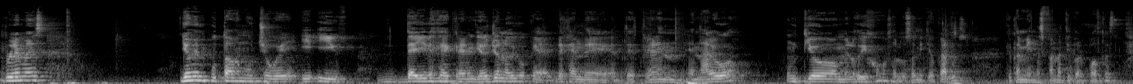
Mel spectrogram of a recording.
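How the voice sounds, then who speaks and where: Speech at a fairly quick pace with a Mexican accent carries audible room echo. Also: man, medium pitch for a man, ordinary pitch variation. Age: 20s. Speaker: podcast host. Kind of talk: casual chat.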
